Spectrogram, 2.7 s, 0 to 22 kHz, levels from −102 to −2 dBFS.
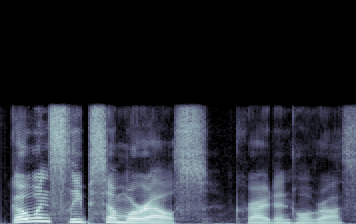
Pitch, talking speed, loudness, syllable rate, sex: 200 Hz, 155 wpm, -16 LUFS, 5.4 syllables/s, female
